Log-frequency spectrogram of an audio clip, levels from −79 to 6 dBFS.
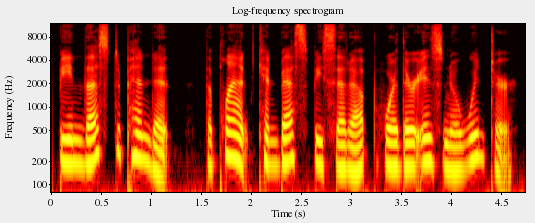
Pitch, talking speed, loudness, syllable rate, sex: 185 Hz, 190 wpm, -17 LUFS, 4.7 syllables/s, female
